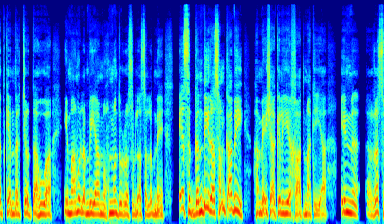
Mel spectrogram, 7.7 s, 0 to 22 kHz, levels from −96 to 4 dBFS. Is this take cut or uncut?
cut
